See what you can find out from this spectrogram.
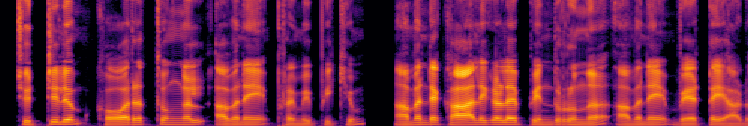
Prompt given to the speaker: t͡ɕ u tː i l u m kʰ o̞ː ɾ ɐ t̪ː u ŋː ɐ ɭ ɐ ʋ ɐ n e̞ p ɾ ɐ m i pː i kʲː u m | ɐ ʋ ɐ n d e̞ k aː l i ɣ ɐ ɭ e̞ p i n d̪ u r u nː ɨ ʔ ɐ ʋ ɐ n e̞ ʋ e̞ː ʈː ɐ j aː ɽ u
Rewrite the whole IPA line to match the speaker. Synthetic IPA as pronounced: t͡ɕ u tː i l u m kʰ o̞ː ɾ ɐ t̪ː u ŋː ɐ ɭ ɐ ʋ ɐ n e̞ p r ɐ m i pː i kʲː u m | ɐ ʋ ɐ n d e̞ k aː l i ɣ ɐ ɭ e̞ p i n d̪ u r u nː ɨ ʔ ɐ ʋ ɐ n e̞ ʋ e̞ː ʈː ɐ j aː ɽ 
